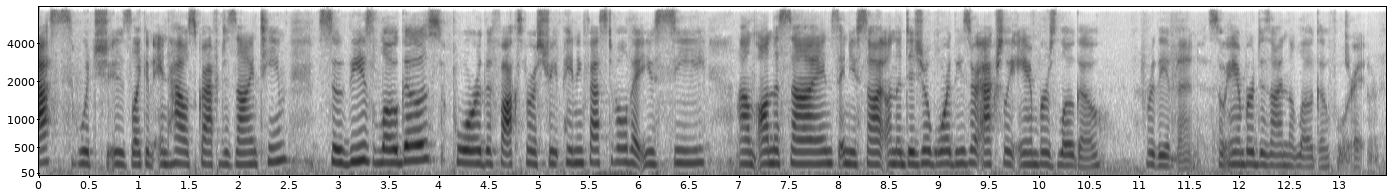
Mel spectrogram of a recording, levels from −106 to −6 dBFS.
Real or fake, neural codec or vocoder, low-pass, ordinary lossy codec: fake; codec, 16 kHz, 4 kbps, X-Codec, HuBERT features, trained on LibriSpeech; 7.2 kHz; Opus, 64 kbps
